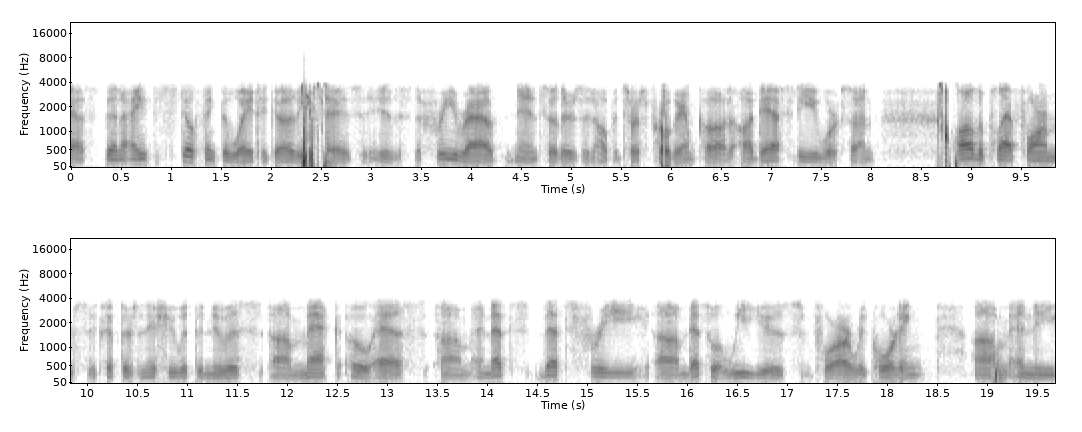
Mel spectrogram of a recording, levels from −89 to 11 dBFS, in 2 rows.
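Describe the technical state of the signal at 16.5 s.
At 16.5 s the speech carries GSM full-rate codec damage, present across the whole clip. The codec models the vocal tract as a filter and drives it with a sparse train of regularly spaced pulses, keeping only every third excitation sample. The damage is plainly audible as a buzzy, gravelly roughness. The band is confined to about 250 Hz to 3.4 kHz, giving a thin telephone sound. The codec runs at 13 kbps.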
